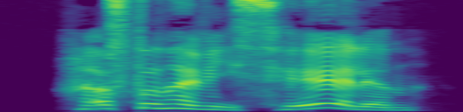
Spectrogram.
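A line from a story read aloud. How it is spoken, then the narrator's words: Pained moan. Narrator (Russian): простонал Дик, хватаясь за живот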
